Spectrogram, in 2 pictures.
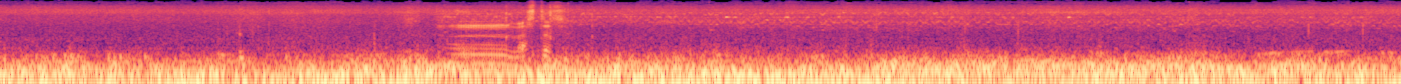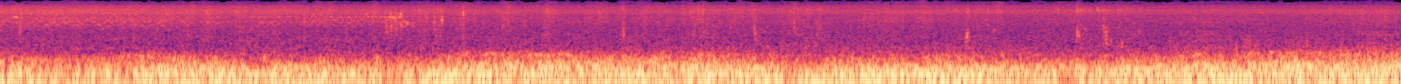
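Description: Strong wind buffeting the microphone, a steady low rumble throughout. A short pitched call cuts through it about three and a half seconds in.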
